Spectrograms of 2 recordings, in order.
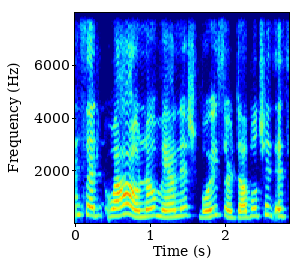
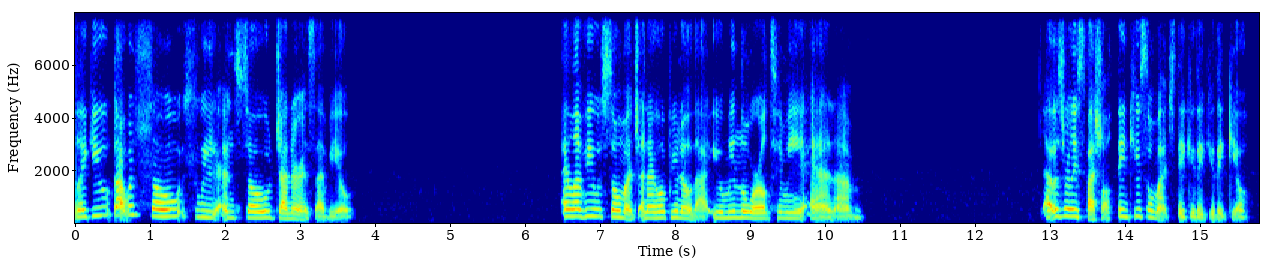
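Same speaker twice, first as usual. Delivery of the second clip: tearful, crying voice, much lower pitch; 5 semitones lower, 5 dB quieter than usual. Speaking directly to the person who moved them to tears: crying while thanking. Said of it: "I'm seriously crying".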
